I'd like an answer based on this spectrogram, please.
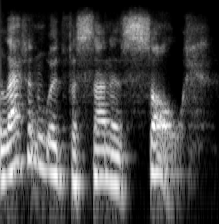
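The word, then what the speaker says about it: sol: The Latin word for sun is soul. S O L, right? Which is pronounced exactly the same as our authentic makeup as a soul.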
